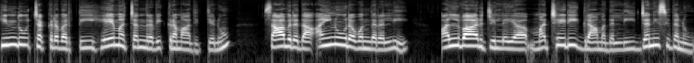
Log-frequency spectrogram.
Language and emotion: Kannada, neutral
